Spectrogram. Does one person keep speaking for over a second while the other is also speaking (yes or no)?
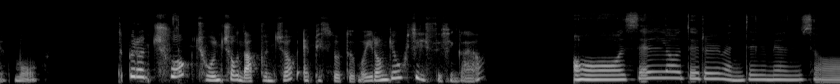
no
